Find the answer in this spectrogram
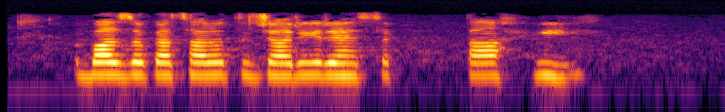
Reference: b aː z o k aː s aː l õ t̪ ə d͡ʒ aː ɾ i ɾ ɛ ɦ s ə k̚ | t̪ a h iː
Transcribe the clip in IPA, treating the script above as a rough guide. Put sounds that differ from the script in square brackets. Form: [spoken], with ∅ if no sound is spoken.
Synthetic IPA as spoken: b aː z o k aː s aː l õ t̪ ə d͡ʒ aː ɾ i ɾ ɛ ɦ s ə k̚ | t̪ a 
